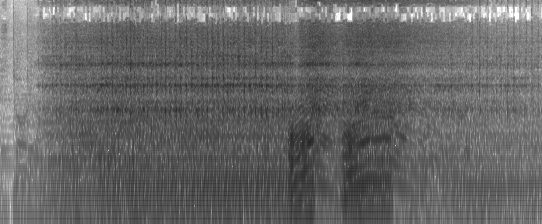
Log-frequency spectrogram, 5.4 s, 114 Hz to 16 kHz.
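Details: Ryobi 40cc chainsaw after cleaning, running hot (chain dull and cutting poorly): steady idle with two quick throttle blips that rise and drop back cleanly without stumbling; the engine runs healthy.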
